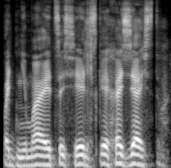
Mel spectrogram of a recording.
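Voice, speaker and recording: A woman voicing a calm, terse male detective chief in an audiobook, giving clipped commands. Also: extremely low pitch, measured pace, no room sound, studio quality, voice pushed down. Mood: brisk. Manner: clipped, matter-of-fact commands. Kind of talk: audiobook character voice.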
